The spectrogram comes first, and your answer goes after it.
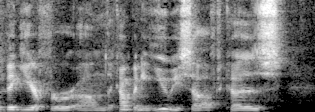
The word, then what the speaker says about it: Ubisoft: And as a bonus to Ubisoft, it's pronounced Ubisoft, right?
